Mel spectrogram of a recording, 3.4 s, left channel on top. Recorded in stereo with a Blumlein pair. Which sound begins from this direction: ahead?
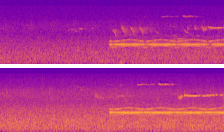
An alarm, at 1.6 s.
